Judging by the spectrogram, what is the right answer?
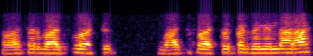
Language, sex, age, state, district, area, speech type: Kashmiri, male, 18-30, Jammu and Kashmir, Pulwama, urban, conversation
